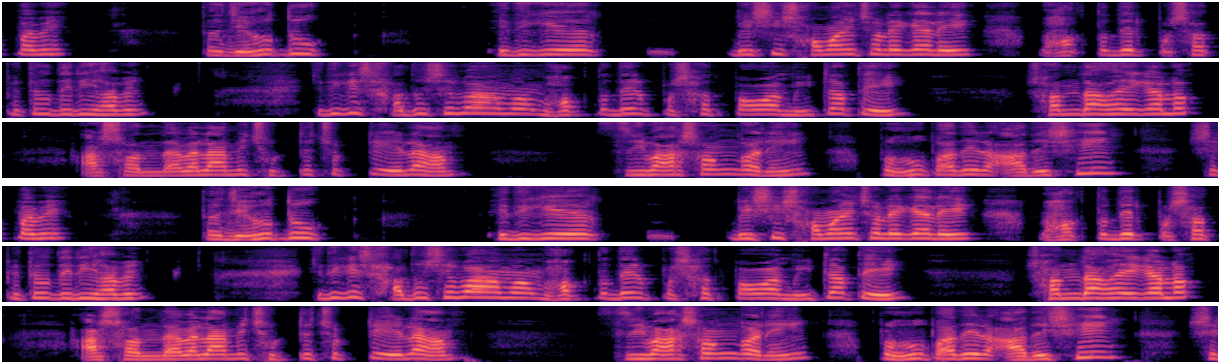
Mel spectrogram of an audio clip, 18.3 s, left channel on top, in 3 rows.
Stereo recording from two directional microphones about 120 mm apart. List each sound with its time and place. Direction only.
0.0 s a sound: 20° right (ahead or behind)
2.4 s speech: 20° right (ahead or behind)
7.7 s speech: 10° right (ahead or behind)
9.2 s speech: 5° right (ahead or behind); by 18.2 s 25° right (ahead or behind)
